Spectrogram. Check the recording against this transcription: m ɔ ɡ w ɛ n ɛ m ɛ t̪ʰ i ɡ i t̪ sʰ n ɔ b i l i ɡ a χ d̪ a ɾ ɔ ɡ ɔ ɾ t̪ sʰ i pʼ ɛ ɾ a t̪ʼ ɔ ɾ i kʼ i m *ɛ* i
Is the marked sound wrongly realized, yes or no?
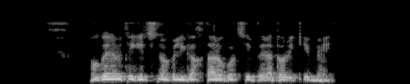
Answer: no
